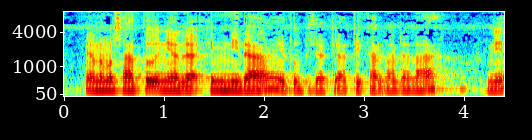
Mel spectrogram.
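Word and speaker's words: 입니다: hukum bacaan menjadi imnida nah pipnya ini kalau misalkan dibaca sesuai satuan suku kata itu kan menjadi IB nid Ya tapi kalau misalkan di sini Jika bnya Bertemu dengan Nien ya itu bepnya menjadi M atau miem bacanya menjadi imnida nomor dua ada i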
